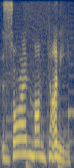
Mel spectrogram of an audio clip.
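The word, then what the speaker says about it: Zohran Mamdani: But it's pronounced Zoran Mani.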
